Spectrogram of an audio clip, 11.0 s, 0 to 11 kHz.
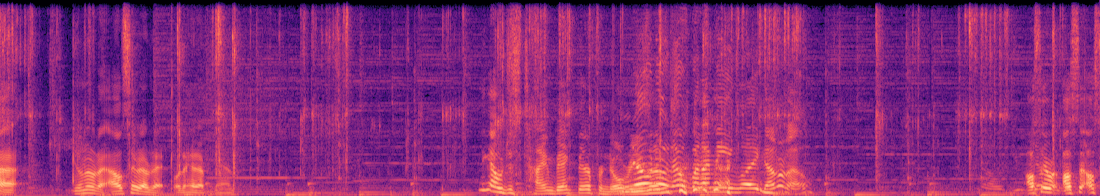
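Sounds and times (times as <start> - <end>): poker chips clicking: 0.0 - 1.0, 1.6 - 11.0
faint background music: 0.0 - 11.0.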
